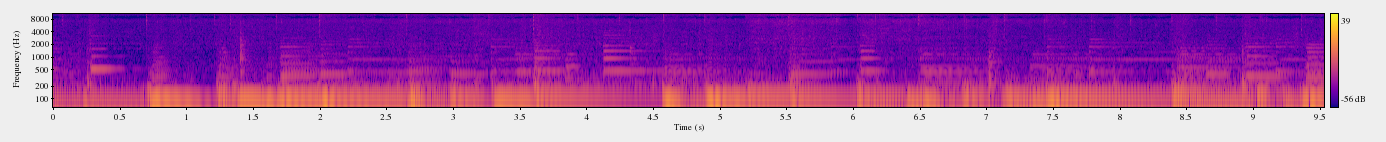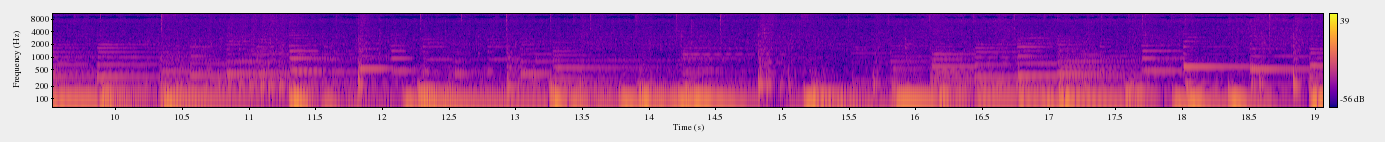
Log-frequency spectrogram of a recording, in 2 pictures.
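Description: Onion and shiitake mushrooms frying with chicken in a pan for a stir-fry with udon noodles, a steady close sizzle that runs throughout under loud background music.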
